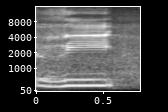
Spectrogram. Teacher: را یا زیر ری، دیکھو یہ را جو ہے، یہ اس را کو باریک پڑھیں گے، اس لیے کہ را کے نیچے زیر ہے، تو را کے نیچے زبر یا یہ را کے نیچے زیر ہو تو باریک ہوگی، اور را کے اوپر زبر یا پیش رہے گا تو را پر ہوگا۔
